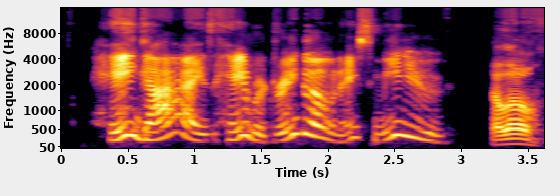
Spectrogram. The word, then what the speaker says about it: Rodrigo: I'm Rodrigo. That's how you say it properly in Spanish. People in English, you can say Rodrigo. That's okay as well.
